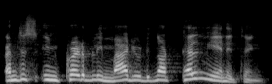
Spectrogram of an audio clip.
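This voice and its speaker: A man's voice: high voice, big pitch swings, fairly quick, a little mellow, breathy edge, exaggerated voice. A man playing an aggrieved, sulky husband in an amateur script table read, over a dull lo-fi call.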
